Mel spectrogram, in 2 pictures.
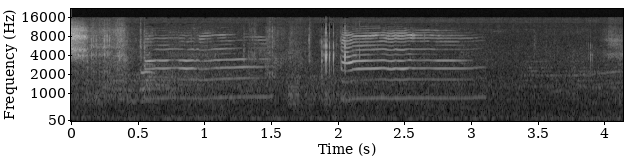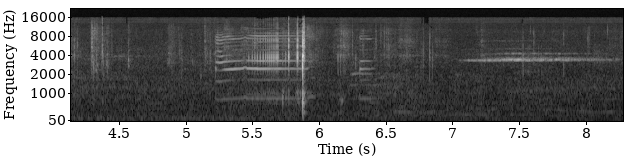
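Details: Domestic cats in a household cat family, one cat scared and not eating; several short harmonic meows, some drawn out and wavering, spaced across the recording, with a sharp click midway and quiet background noise.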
